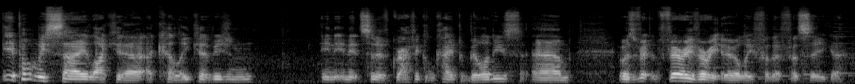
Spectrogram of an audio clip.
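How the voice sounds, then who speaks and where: A man's voice: mid-range voice, animated, a little fast. An Australian man reviewing old video games in a casual, rambling way, full of ums and restarts, and enthusiastic. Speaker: retro game reviewer.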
